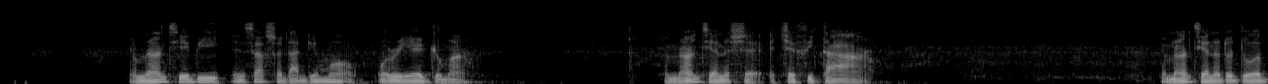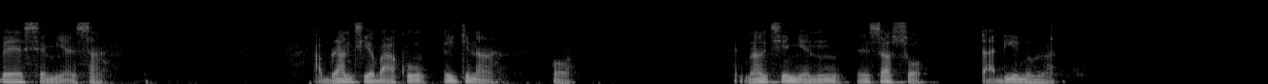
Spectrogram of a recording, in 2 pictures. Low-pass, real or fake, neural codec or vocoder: 7.2 kHz; fake; codec, 16 kHz, 8 kbps, FunCodec, trained on Chinese and English, 25 frames a second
